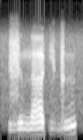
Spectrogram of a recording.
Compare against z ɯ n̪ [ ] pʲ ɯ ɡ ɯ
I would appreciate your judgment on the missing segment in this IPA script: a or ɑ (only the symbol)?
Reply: a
